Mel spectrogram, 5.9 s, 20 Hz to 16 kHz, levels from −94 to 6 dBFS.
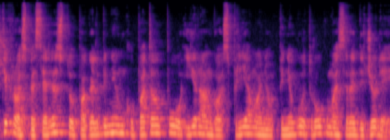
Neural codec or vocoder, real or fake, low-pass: none; real; 14.4 kHz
